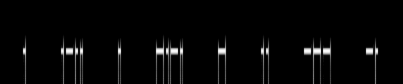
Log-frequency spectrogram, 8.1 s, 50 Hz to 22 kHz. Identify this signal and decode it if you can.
Morse code, heard as a keyed tone, about 25 wpm, spaced as for 10 wpm, 550 Hz. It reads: ELECTION
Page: news-headlines-in-morse-code-at-10-wpm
